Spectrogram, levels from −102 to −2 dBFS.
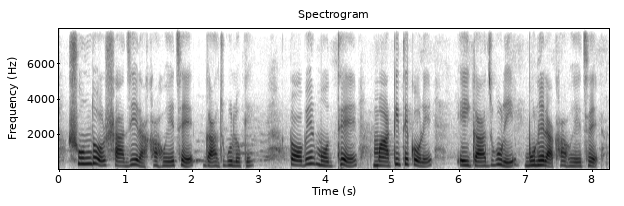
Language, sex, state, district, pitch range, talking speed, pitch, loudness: Bengali, female, West Bengal, Jalpaiguri, 225-280 Hz, 100 wpm, 245 Hz, -15 LUFS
